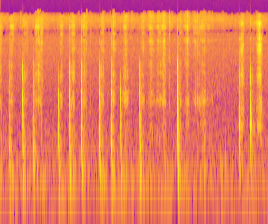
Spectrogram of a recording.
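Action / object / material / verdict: scrape / tablet screen with matte plastic film, written on with a stylus / plastic film / none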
